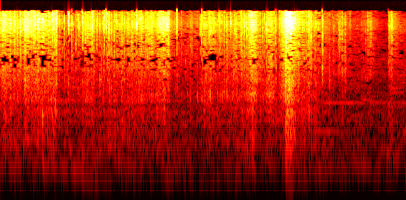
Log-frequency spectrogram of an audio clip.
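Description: A plastic bag crinkles as hands open it.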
